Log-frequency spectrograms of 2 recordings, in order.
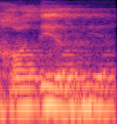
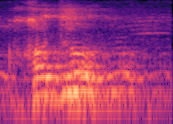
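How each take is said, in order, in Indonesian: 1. Vokal pertama a, dengan vokal i sebelum r. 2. Vokal pertama a, tidak ada vokal antara d dan r. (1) "bipatul kho kho mujama waqsidot" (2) "wa iskan dot"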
